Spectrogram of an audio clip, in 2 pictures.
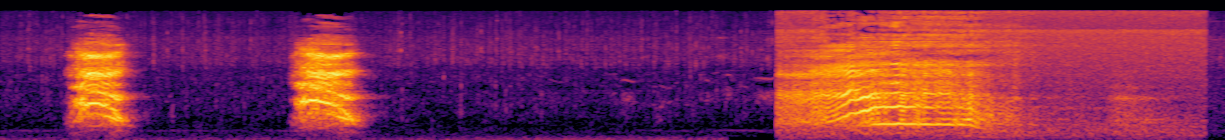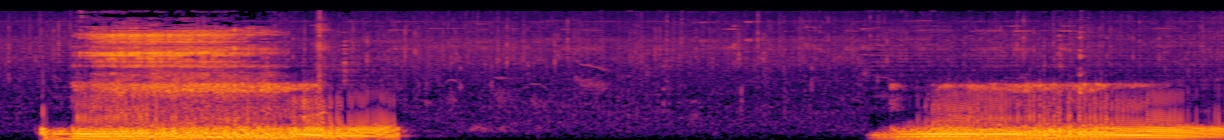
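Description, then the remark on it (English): A Canadian lynx gives two short, sharp yowls, then a long wavering scream and two drawn-out, harsh, guttural moans, loud and alone with pauses of quiet between them. “And then this is what I found for the Canadian lynx.”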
